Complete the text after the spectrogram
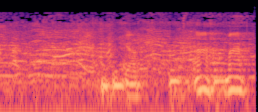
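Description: A man speaks loudly through a loudspeaker.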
